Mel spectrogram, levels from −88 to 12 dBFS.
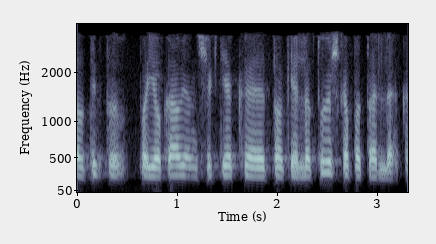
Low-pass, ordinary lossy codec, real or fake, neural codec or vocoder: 3.6 kHz; MP3, 32 kbps; real; none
